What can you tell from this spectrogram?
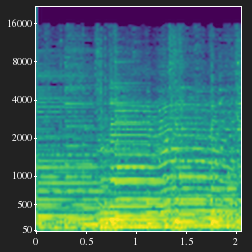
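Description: Acoustic guitar music in a country style, strummed chords with a sliding note about three quarters of the way through.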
